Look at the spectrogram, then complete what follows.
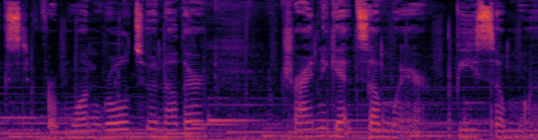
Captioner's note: none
